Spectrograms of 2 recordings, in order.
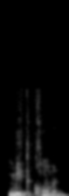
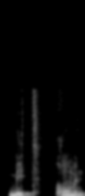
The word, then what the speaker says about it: mitkommen: Ou então, mitkommen, né? Vir junto. Mitkommen. A sílaba tônica fica em cima de mit, porque mit é um prefixo separável.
